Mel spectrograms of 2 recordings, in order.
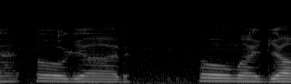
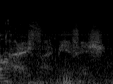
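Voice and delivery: whisper; 13 dB quieter than usual. Real, not acted.

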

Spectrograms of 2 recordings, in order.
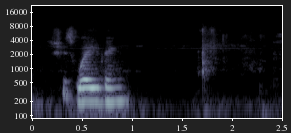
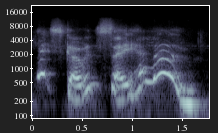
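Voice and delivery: high, loud, eager princess; Princess Pearl; 11 semitones higher, 6 dB louder than usual. Acted. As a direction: propose it in a high, bright-eyed princess voice. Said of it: "said Princess Pearl".

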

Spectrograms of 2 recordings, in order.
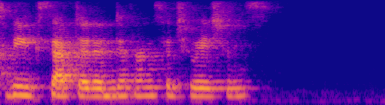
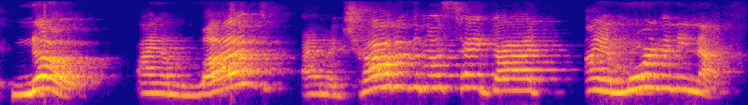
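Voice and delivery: louder and higher, overriding the doubt; declaring affirmation louder; 4 semitones higher, 5 dB louder than usual. Shown as a demonstration. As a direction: proclaim it with full conviction. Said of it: "you just say it over and over".

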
